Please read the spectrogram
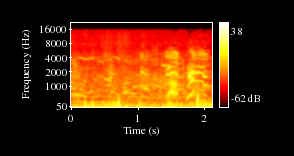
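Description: A dog barking in short, high yips, several in quick succession, the loudest two close together in the second half.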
